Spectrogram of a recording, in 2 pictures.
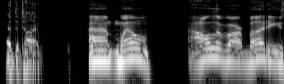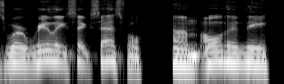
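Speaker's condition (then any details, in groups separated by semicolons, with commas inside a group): ALS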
